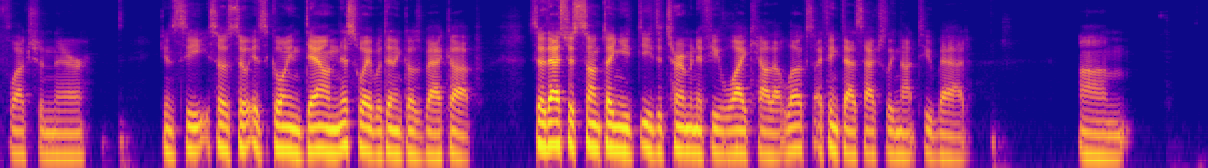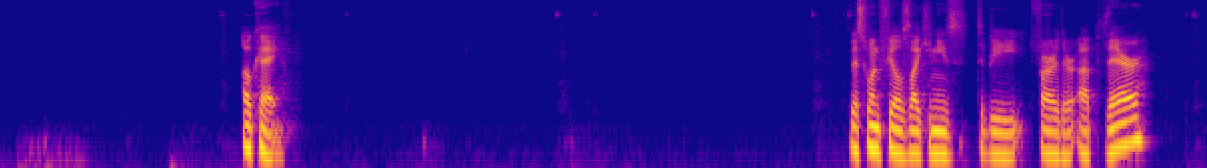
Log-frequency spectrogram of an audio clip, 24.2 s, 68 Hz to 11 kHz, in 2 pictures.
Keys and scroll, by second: 0.0-2.3 typing, 3.4 `, 5.6 `, 7.2 `, 8.9 z, 9.1 z, 9.8 x, 12.1 Left, 12.3 Left, 12.4 Up, 12.5 Up, 21.8 shift+super+c.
